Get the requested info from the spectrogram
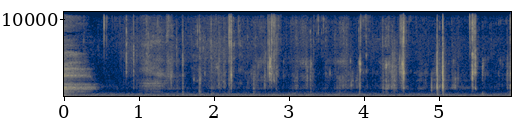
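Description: Close-up chewing of a mouthful of buttered crab meat and steak, with scattered small crunches and clicks from a bit of crab shell caught in the bite.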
